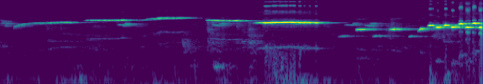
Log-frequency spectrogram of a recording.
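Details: Male Russian canary belonging to a Miami, Florida breeder, singing for a training recording: smooth sustained whistles sliding upward, then a louder held tone and quick stepped notes near the end.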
